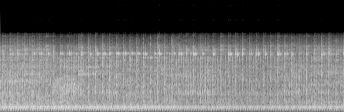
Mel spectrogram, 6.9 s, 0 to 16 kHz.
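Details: Vespa T5 two-stroke at idle: a fast, fairly even metallic chatter that disappears when the clutch is pulled in; cause suspected, not confirmed.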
